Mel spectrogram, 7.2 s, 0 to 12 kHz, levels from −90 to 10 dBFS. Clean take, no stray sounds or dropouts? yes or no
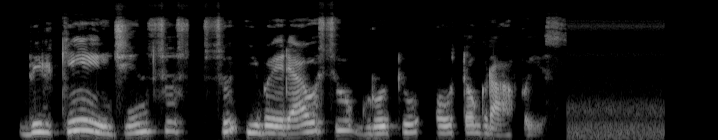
yes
